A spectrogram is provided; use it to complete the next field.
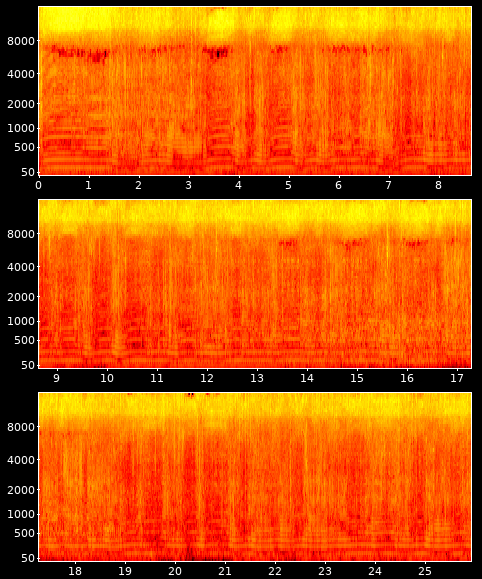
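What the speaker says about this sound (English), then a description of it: "I would say that's a really nice weed whacker." A battery-powered string trimmer running on Dewalt batteries gives off a steady, loud, high buzzing whine whose pitch rises and falls as it works outdoors near a street, continuous throughout with no speech.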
